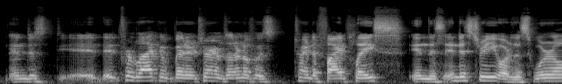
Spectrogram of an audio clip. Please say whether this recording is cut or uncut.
cut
